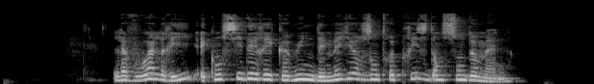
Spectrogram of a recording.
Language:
French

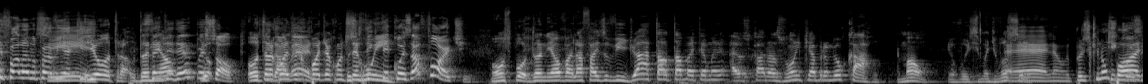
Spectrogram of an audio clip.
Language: Portuguese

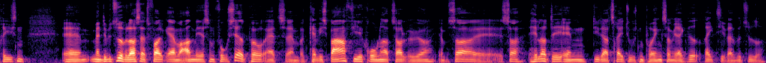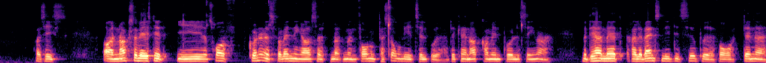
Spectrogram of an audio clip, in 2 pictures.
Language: Danish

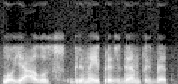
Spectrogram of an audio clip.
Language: Lithuanian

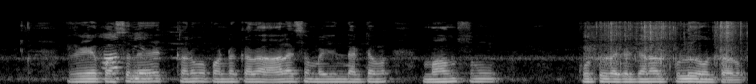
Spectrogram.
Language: Telugu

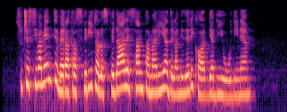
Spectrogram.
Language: Italian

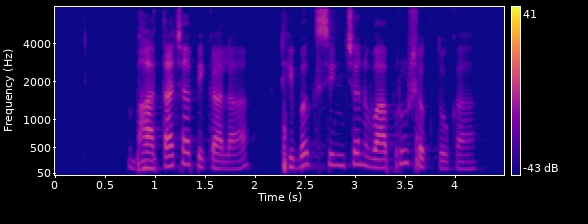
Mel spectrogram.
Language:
Marathi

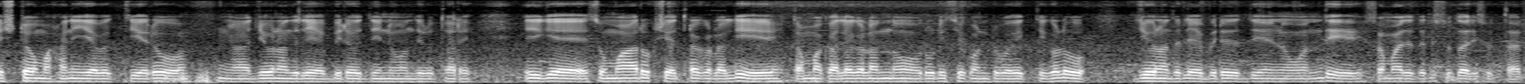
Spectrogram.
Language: Kannada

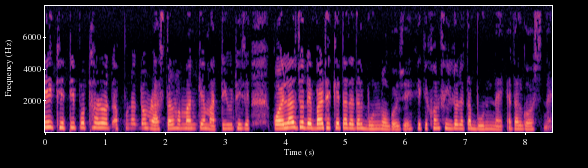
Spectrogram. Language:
Assamese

